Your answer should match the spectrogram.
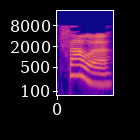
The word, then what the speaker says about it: Fower: The pronunciation of the digits 3, 4, 5, and 9 differs from Standard English, being pronounced tree, fower, five, and niner. The digit 3 is specified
